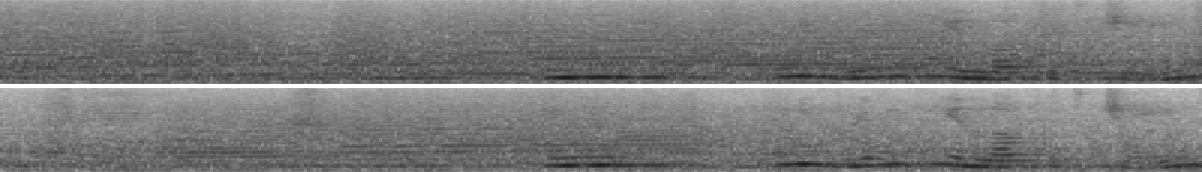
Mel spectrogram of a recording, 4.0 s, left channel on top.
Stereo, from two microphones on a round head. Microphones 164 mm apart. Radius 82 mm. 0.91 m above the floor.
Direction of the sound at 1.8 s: 15° right (ahead or behind).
